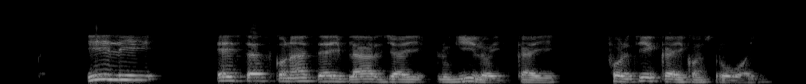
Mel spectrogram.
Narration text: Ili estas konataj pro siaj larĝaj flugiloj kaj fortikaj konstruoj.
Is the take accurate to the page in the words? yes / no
no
